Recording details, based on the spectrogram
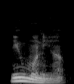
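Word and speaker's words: pneumonia: করে নিলে মানে নিঃশ্বাসের মধ্যে নিয়ে নিলে কিরাই নিউমোনিয়া এখানে একটা ইংলিশের কোশ্চেন আছে নিউমোনিয়া বানানটা কি দিয়ে শুরু হবে কি দিয়ে শুরু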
